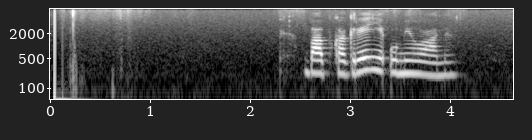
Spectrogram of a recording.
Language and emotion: Russian, neutral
